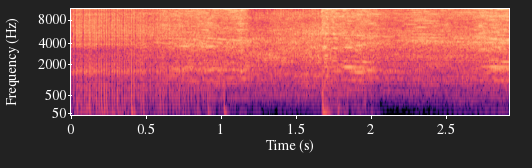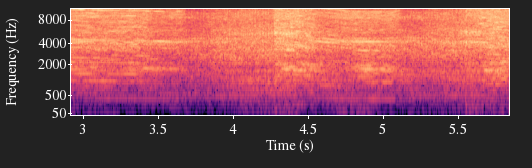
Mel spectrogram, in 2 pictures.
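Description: An angle grinder whines as it grinds metal.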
